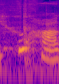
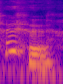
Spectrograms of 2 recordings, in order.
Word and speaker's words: huhu: grubs how many tasty hoo-ha gloves can you find her isn't that how you say it no it's huhu who grabs can you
